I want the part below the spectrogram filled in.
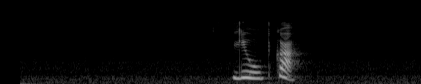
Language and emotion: Russian, positive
